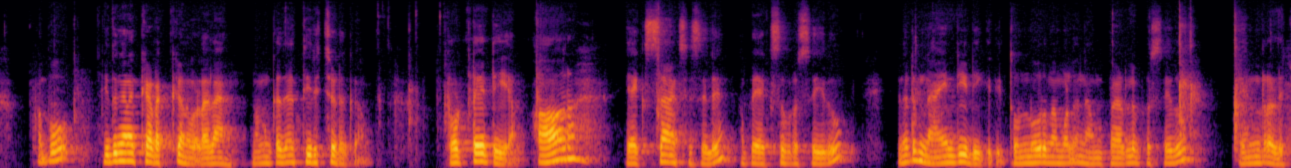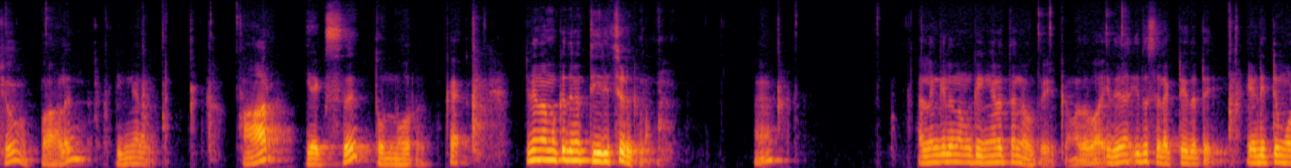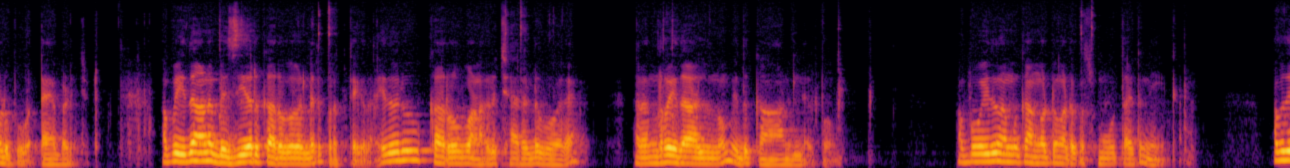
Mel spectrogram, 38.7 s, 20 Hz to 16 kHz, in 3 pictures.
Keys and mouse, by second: 0.9-2.9 middle drag, 4.5 r, 13.0 KP_1, 20.0-24.3 drag, 24.3 Tab, 26.1 a, 26.3-28.1 middle drag, 28.1-30.1 drag, 28.5 g, 30.4 middle click, 30.5 Tab, 32.9 Tab, 33.7 g, 38.1-38.7 right drag.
